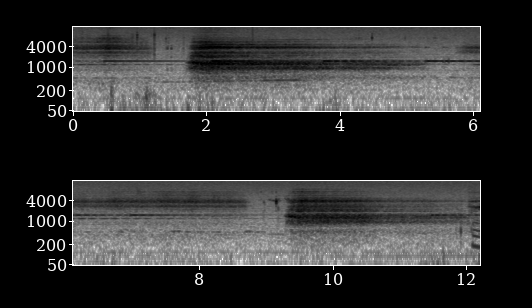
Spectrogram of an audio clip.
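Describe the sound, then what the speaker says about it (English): Deep breaths taken in a forearm yoga pose, slow long inhales and exhales in a quiet room, two or three drawn-out breaths with pauses between them. "I'm going to take a couple deep breaths here."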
